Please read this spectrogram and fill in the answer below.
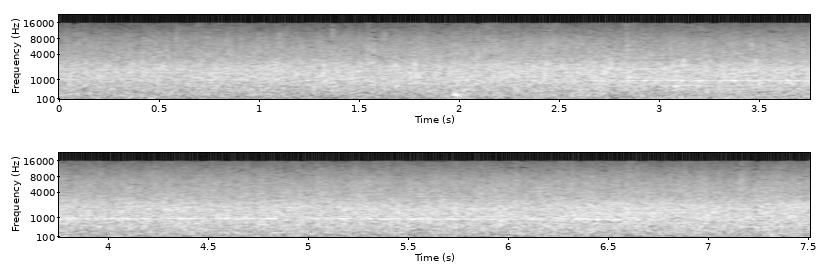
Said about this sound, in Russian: Еще раз ваши бурные аплодисменты. Маэстро … и …. Какой блистательный союз.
